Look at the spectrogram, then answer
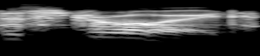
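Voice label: "destroyed", English; JTAC; DCS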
